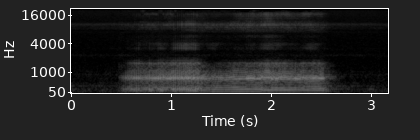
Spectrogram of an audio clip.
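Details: A Shih Tzu snores in its sleep, letting out one steady, buzzy, nasal breath of about two seconds with rich harmonics in a quiet room.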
